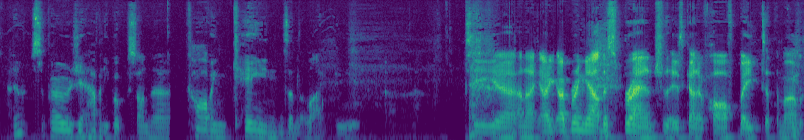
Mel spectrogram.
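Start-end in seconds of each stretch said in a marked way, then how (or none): 0.1-4.4 hushed, fairly quiet, confidential tone. Asking the bookstore person across the table, out of earshot: said fairly quietly. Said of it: "kinda say it fairly quietly".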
